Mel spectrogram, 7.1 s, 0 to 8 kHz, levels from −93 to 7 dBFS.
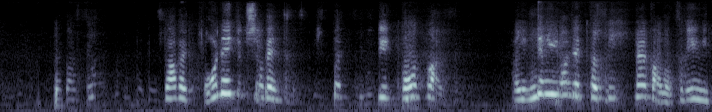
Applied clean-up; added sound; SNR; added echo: neural mask model DeepFilterNet 3.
